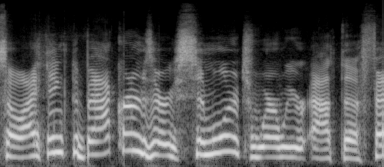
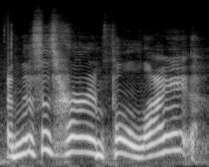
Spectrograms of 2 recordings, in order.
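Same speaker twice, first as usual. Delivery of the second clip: usual speaking voice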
